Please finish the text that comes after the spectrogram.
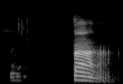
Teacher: Tepatnya adalah ujung lidah bertemu dengan gusi gigi seri atas. Ujung lidah bertemu dengan gusi gigi seri atas seperti ini ya, misalkan ini gigi, di bawah ini gigi, nah tempat tumbuhnya gigi, ya tempat tumbuhnya gigi itu adalah gusi. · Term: huruf ta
